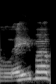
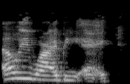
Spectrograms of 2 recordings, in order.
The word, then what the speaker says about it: Leyba: So that book, Girl Code by Kara, and again, I'm sorry, I want to say her name wrong, Leyba, but it's Leyba.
